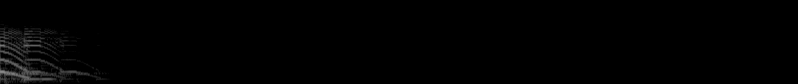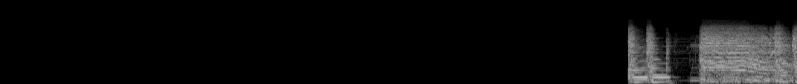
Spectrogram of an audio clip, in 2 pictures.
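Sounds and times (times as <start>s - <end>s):
guitar in C: 0.0s - 0.8s, 14.3s - 15.9s.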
